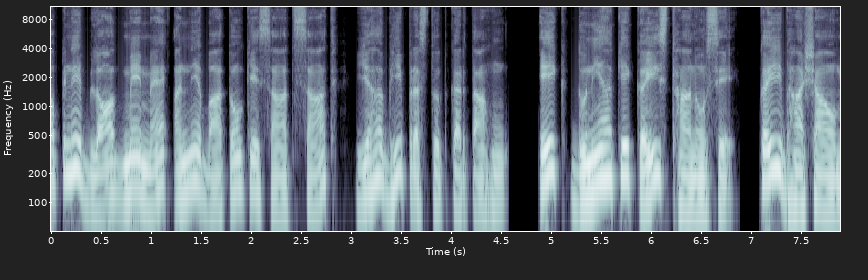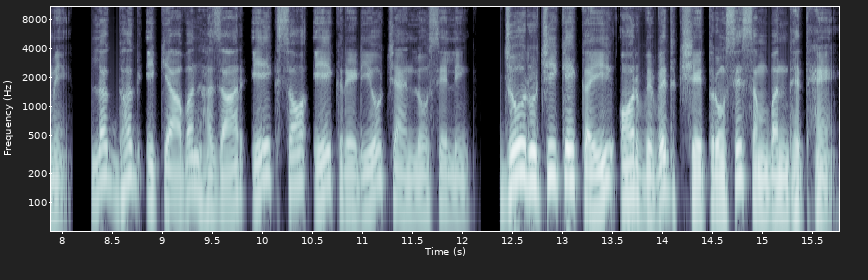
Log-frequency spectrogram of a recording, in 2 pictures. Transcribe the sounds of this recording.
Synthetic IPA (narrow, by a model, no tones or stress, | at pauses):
ɐpneblɔːɡmẽmɛ̃ːʔɐnjəbaːt̪õkesaːt̪ʰsaːt̪ʰ | jɐɦbʱipɾɐst̪ʊt̪kɐɾt̪aɦũː | eːkd̪ʊnijakekɐist̪ʰaːnõse | kɐibʱaːʃaːõmḛ̃ | lɐɡ̚bʱəɡɪkjaːʋənɦɐzaːɾeːksɔːʔeːkɾeːɖijot͡ʃɛːnəlõselɪ̃ŋk | d͡ʒoːɾʊt͡ʃikekɐiʔɔːɾʋɪʋɪd̪ʱkʃeːt̪ɾõsesɐ̃mbə̃nd̪ʱɪt̪hɛ̃ː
